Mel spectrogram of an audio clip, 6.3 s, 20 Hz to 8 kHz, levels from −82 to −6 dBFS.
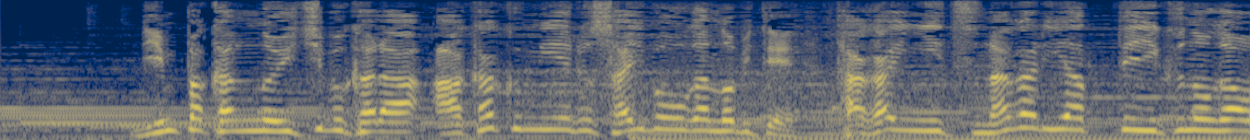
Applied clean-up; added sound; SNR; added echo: none; none; none; none.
